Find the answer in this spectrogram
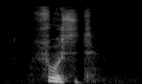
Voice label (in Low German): "Fußt", Platt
